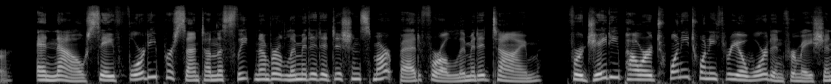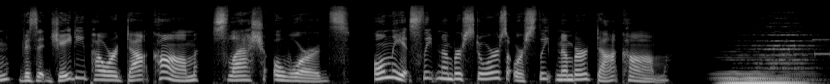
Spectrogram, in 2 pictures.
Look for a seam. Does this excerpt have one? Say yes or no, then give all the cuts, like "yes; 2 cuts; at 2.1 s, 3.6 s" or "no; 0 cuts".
yes; 1 cut; at 15.3 s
